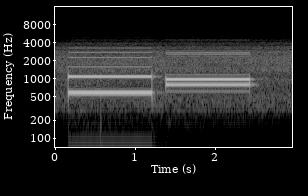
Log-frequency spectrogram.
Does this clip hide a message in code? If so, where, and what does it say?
Yes: aircraft SELCAL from 0.2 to 2.4 s, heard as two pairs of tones. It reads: GP-KM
